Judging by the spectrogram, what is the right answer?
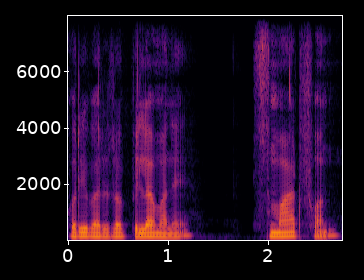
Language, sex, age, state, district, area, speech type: Odia, male, 18-30, Odisha, Mayurbhanj, rural, spontaneous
